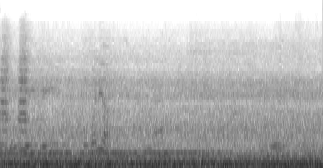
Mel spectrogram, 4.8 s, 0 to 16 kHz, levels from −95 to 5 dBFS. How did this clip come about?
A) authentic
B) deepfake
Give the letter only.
A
